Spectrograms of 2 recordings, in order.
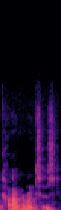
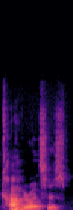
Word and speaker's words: congruences: here i've always said congruences with the emphasis on the first syllable but there are people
